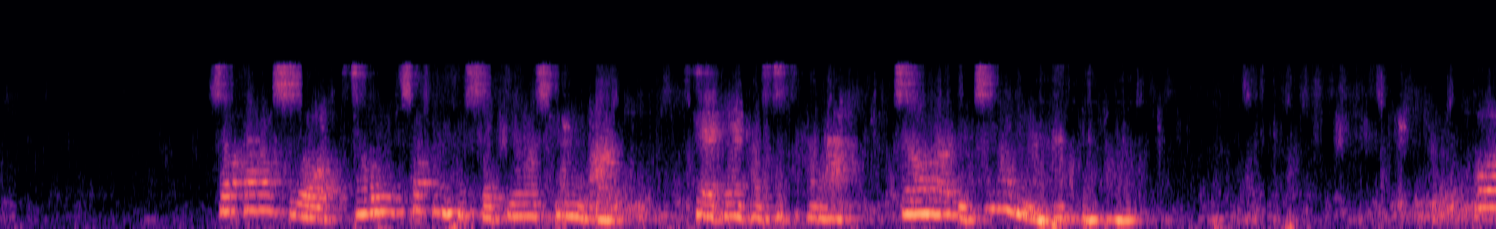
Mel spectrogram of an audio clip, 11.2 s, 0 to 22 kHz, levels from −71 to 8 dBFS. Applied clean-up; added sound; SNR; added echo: neural separator model SepFormer DNS4.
